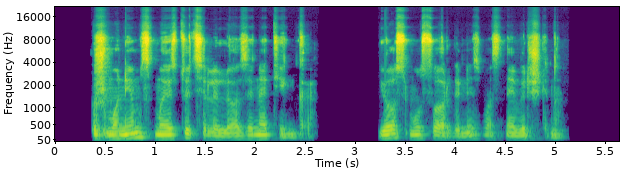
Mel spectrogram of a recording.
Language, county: Lithuanian, Kaunas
